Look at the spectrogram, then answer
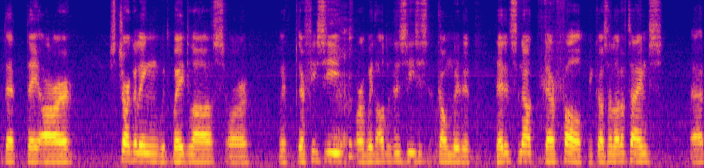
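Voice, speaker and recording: A man's voice: mid-range voice, a little mellow, low-quality recording. Hesitant man in his thirties. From Netherlands. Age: 30s. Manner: halting, many fillers and restarts. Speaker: patient advocate interviewer. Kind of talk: personal conversation.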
